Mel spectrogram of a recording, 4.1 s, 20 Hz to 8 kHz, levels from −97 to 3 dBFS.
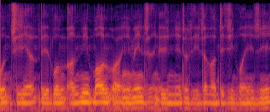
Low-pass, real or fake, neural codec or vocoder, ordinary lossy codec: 7.2 kHz; fake; autoencoder, 22.05 kHz, a latent of 192 numbers a frame, VITS, trained on many speakers; none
